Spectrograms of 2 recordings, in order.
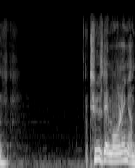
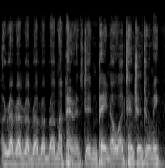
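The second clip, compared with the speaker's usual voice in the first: slow, lower growly monster rumble; Cookie Monster voice; 4 semitones lower, 6 dB quieter than usual. Pretend. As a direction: croak it out like a muppet singing metal. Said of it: "With the Cookie Monster voice".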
